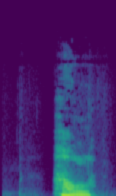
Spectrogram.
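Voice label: "howl", British English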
